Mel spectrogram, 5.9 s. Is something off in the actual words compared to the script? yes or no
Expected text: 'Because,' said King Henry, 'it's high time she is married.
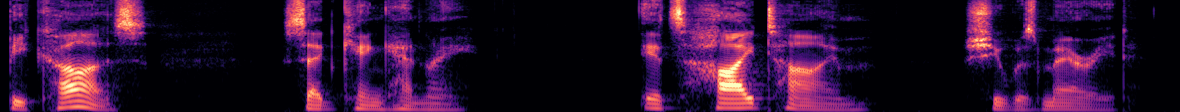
yes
